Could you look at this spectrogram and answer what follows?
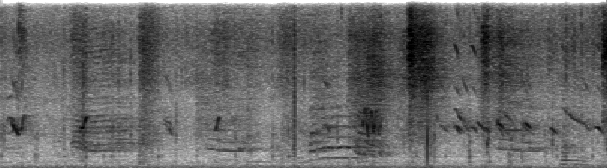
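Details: Baby chickens peeping in a group, short high chirps scattered irregularly through the clip, some sliding upward, over a low steady hum.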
